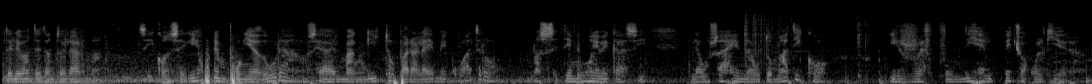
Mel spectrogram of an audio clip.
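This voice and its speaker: A man whispers quietly at a moderate pace, with big swings in loudness. Noticeable background noise can be heard. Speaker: gamer streaming with partner. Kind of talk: casual gameplay commentary. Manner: whispered, quiet. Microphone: headset.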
